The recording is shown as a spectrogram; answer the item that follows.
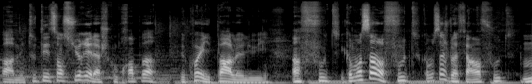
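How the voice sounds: With music playing in the background, a man talks at a fairly quick pace and a medium pitch, his pitch swinging very widely.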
